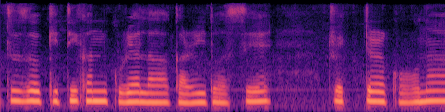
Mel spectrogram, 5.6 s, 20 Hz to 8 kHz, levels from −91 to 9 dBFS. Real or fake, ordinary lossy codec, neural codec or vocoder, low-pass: real; AAC, 32 kbps; none; 7.2 kHz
